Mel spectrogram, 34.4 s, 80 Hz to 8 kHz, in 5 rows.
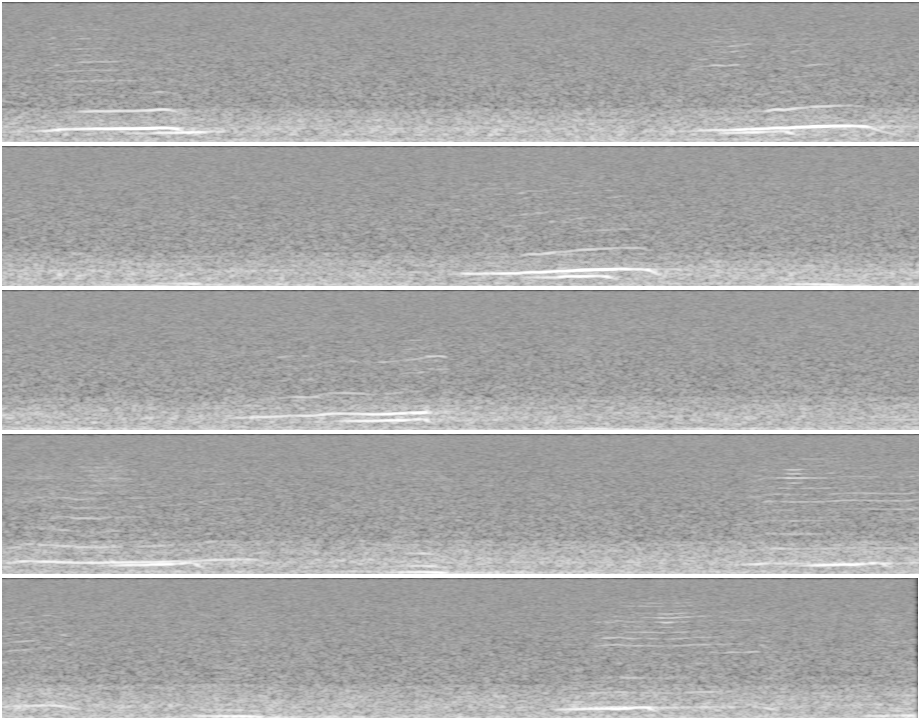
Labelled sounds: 0.6	0.9	humpback whale, 2.1 to 2.2 kHz
5.3	6.4	humpback whale, 0.80 to 2.1 kHz
10.8	11.7	humpback whale, 0.80 to 3.1 kHz
15.9	17.1	humpback whale, 0.80 to 2.0 kHz
21.0	21.4	humpback whale, 1.2 to 1.4 kHz
26.3	27.3	humpback whale, 1.9 to 3.1 kHz
31.9	33.2	humpback whale, 1.8 to 4.4 kHz
34.0	34.2	humpback whale, 1.6 to 1.7 kHz

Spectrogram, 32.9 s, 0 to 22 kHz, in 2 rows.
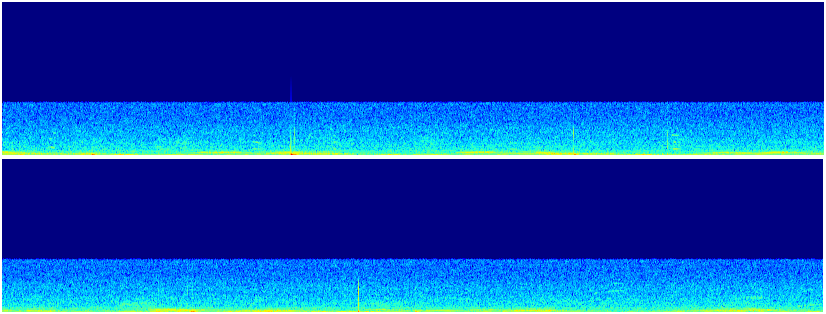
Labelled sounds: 28.5	28.8	humpback whale, 3.0 to 3.2 kHz

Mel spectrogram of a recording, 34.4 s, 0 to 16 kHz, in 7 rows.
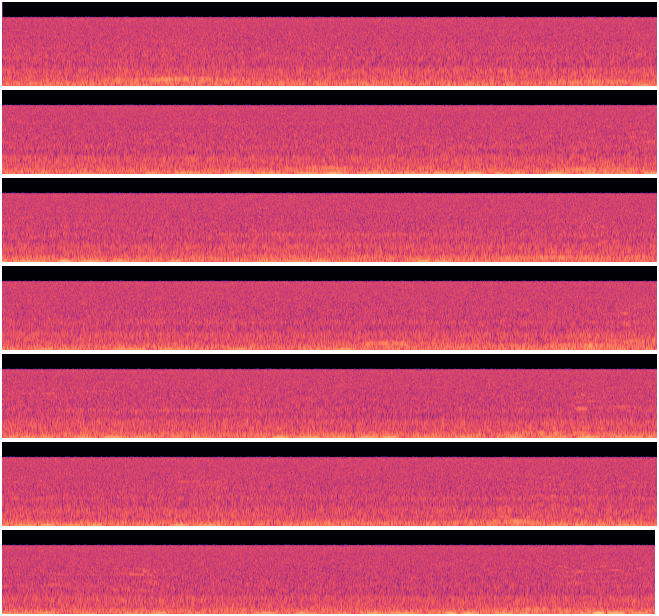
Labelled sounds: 20.2	20.5	humpback whale, 2.8 to 3.0 kHz
24.1	24.4	humpback whale, 1.4 to 1.5 kHz

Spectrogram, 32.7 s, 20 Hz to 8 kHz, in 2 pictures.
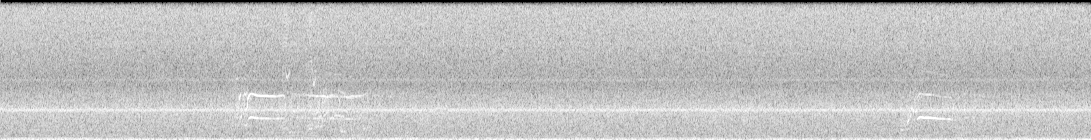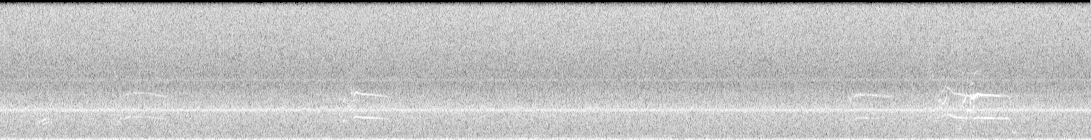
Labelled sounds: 3.4	5.6	killer whale, offshore, 0.93 to 3.0 kHz
13.2	14.8	killer whale, offshore, 1.0 to 2.9 kHz
17.8	19.9	killer whale, offshore, 1.0 to 3.0 kHz
20.9	22.9	killer whale, offshore, 1.0 to 3.0 kHz
28.2	32.4	killer whale, offshore, 0.93 to 3.1 kHz

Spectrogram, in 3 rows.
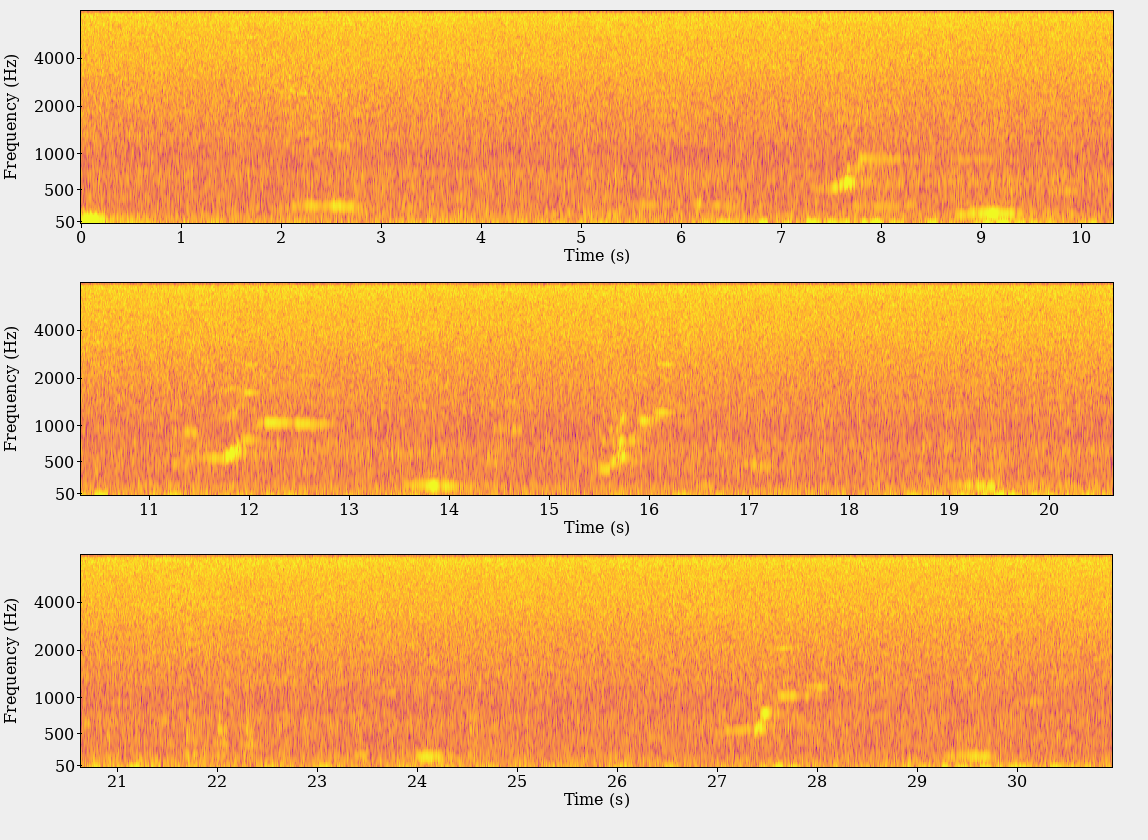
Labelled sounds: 7.6	8.2	humpback whale, 0.80 to 0.99 kHz
11.9	12.8	humpback whale, 0.80 to 1.1 kHz
15.9	16.3	humpback whale, 0.96 to 1.3 kHz
27.6	27.8	humpback whale, 0.96 to 1.1 kHz

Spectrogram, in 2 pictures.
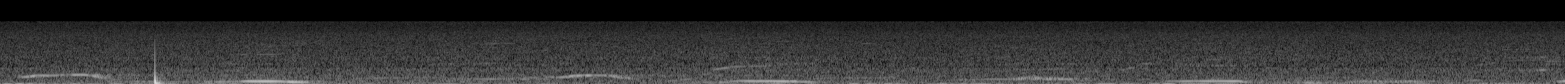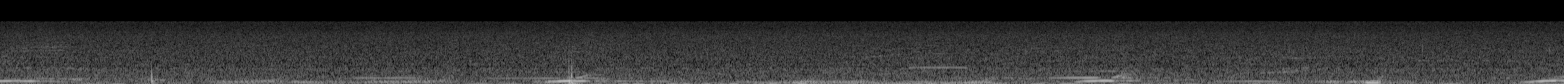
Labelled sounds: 7.2	7.7	humpback whale, 0.80 to 0.93 kHz
24.7	25.3	humpback whale, 0.80 to 0.86 kHz

